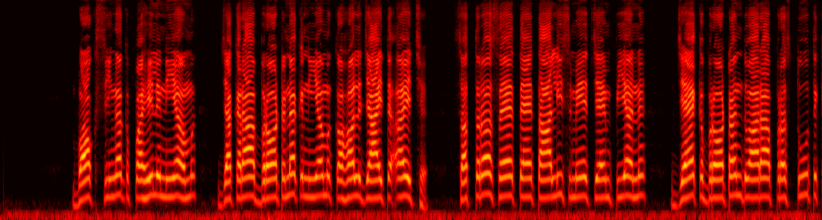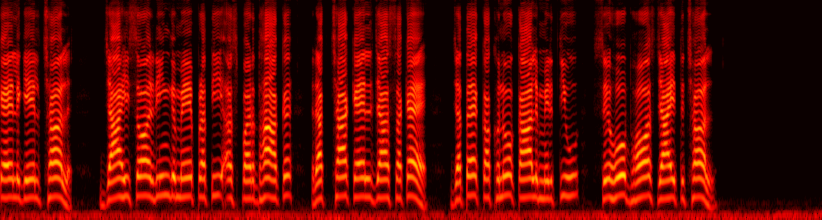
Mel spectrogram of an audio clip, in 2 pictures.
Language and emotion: Maithili, neutral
